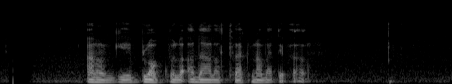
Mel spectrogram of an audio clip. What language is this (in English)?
Sinhala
